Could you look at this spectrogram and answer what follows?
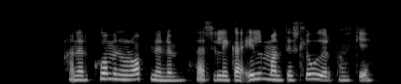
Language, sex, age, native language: Icelandic, female, 30-39, Icelandic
